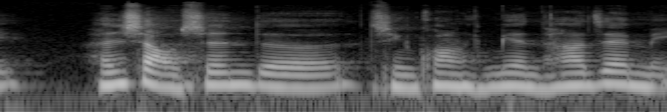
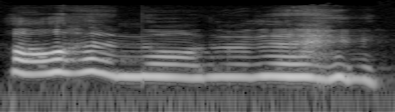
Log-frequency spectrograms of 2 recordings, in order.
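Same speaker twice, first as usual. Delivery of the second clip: amazed exclamation; 8 semitones higher, 4 dB louder than usual. Real, not acted. Marvelling at extreme slow tempo.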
